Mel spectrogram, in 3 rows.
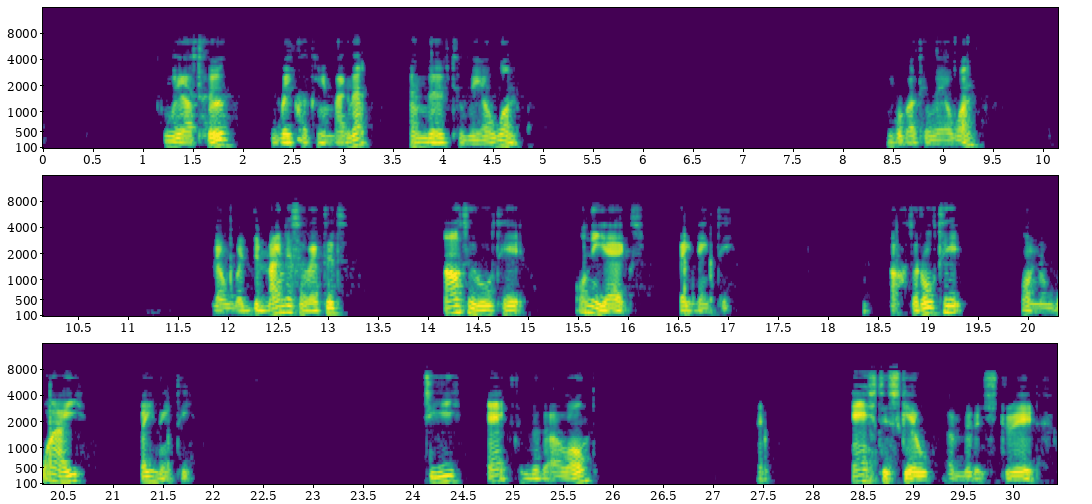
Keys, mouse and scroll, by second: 3.8 m, 9.0 click, 14.0 r, 18.6 r, 24.0 g, 27.1 middle drag, 28.5 s.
